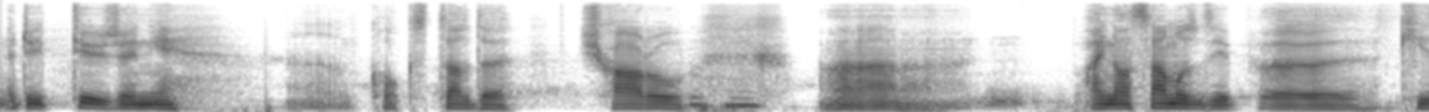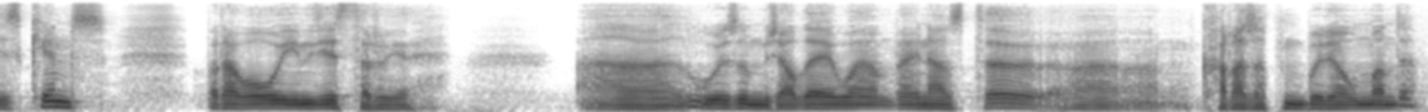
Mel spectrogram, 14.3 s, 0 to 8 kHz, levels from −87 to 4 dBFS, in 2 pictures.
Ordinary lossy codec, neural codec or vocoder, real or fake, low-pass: none; codec, 16 kHz, 0.5 kbps, X-Codec, HuBERT features, trained on LibriSpeech; fake; 7.2 kHz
